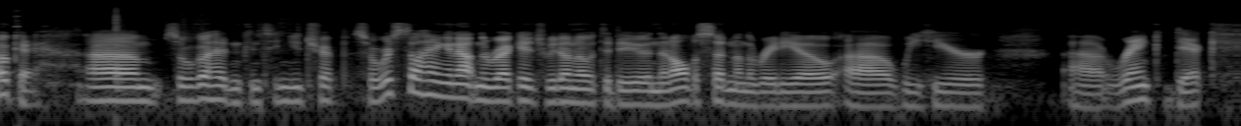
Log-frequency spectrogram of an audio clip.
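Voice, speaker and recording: A man giving casual live commentary on his own video game speedrun, explaining in a halting, wryly understated way. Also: mid-range voice, smooth, highs cut off. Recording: loud game music behind the voice.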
